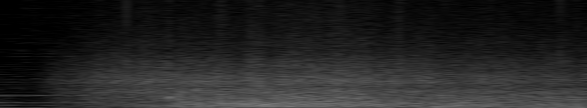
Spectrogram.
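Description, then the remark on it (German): Heavy rain pours down in the mountains in a dense, steady roar that swells slightly in the first moments and then holds loud throughout, with a deep rumbling undertone and no voices. “In den Bergen regnet es heftig.”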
